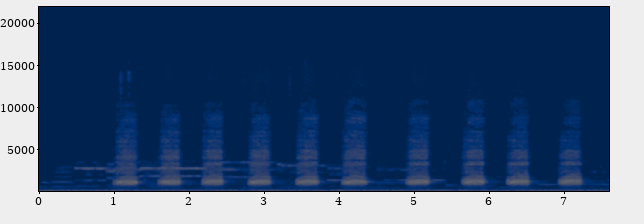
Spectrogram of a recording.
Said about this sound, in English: There's that raspiness of the raven. Yeah. It's a croak. Yeah. A little bit more of a throaty rattle call compared to that softer cawing that we hear out of the crow.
